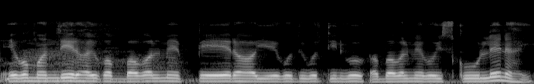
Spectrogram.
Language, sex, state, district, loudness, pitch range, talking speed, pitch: Hindi, male, Bihar, Muzaffarpur, -19 LUFS, 135-145 Hz, 215 wpm, 140 Hz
